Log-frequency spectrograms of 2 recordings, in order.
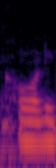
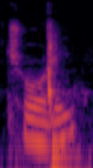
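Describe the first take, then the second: First: The name begins with a k sound. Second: The name begins with a ch sound. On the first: The speaker calls it wrong. "I always want to call her Corley" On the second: The speaker calls it right. "but it's Chorley"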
